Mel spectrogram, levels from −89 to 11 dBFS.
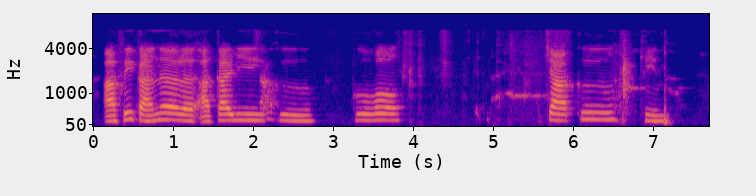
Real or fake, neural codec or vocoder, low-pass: fake; codec, 16 kHz, 2 kbps, FunCodec, trained on Chinese and English, 25 frames a second; 7.2 kHz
